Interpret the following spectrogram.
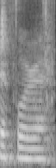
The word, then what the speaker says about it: Sephora: and like say Sephora or how do you pronounce it Sephora Sephora yeah maced MH and of course like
